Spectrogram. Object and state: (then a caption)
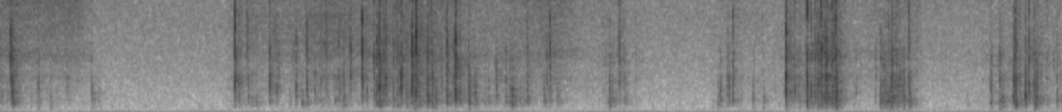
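Sleeve of crackers in plastic wrap, full. A full sleeve of saltine crackers in thin wax/plastic wrap, lying on a table, is tapped along the top with long fingernails. The result is quick, bright crinkly clicks in irregular bursts over a steady low hum.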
